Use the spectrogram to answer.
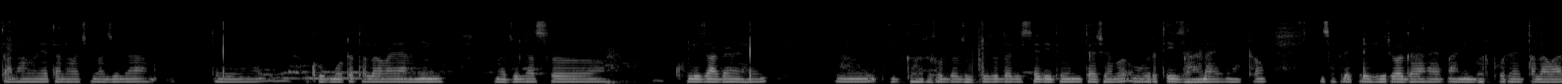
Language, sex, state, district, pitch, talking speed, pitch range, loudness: Marathi, male, Maharashtra, Nagpur, 125 Hz, 135 wpm, 125-130 Hz, -40 LUFS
